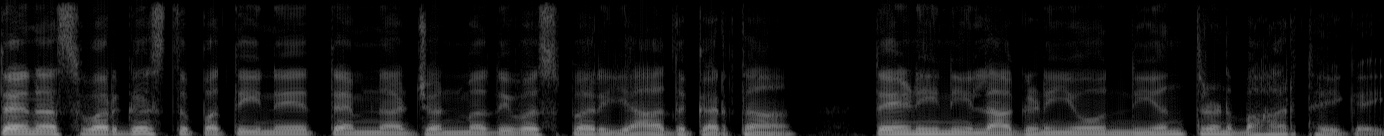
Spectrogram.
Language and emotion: Gujarati, sad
